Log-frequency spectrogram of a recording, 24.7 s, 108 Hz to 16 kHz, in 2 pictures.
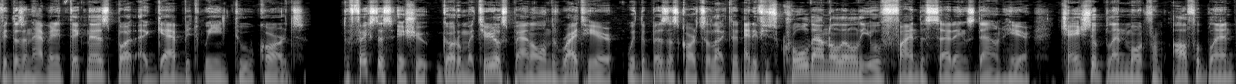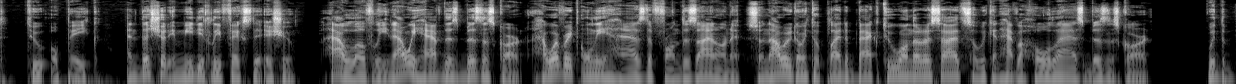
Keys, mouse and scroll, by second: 0.8 click, 1.2-4.7 middle drag, 4.7 click, 6.2 click, 7.3-8.9 scroll down 33, 8.5 click, 9.3 click, 9.7 scroll up 1, 9.9-11.2 scroll down 5, 11.2-14.5 drag, 15.0 click, 15.4-18.4 middle drag, 18.8-19.1 scroll down 2, 19.1 scroll up 2, 19.4-20.2 middle drag, 20.2-20.6 drag, 20.6-21.5 scroll up 2, 21.5 middle click, 22.1-23.0 scroll down 3, 23.0 Tab.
